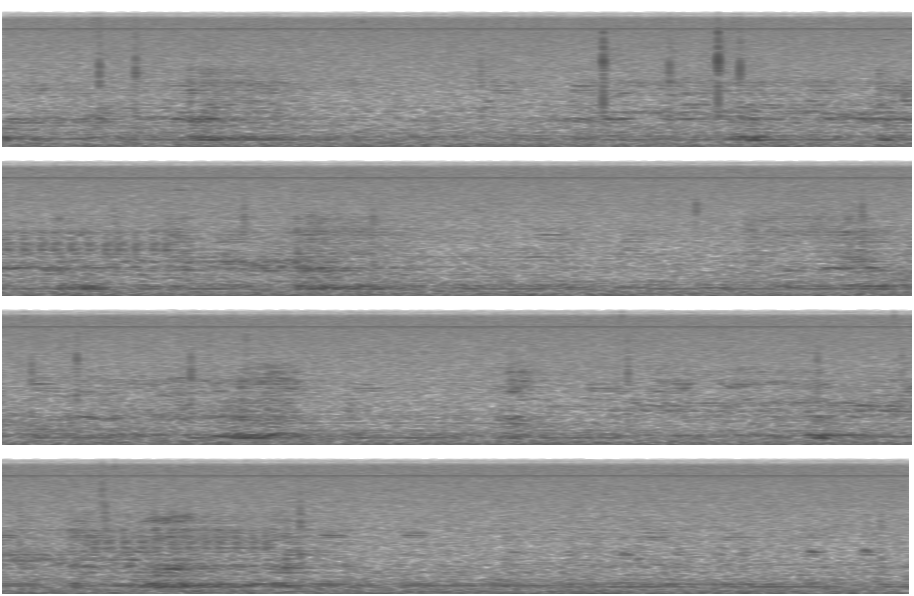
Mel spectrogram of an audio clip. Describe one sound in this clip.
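A video game kart engine hums steadily through a television speaker.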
